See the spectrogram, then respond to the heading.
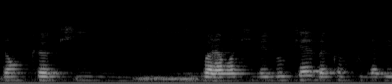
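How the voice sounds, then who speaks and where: Audible room echo surrounds a woman as she speaks. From western France, Saint-Nazaire area. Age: 50s. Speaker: photographer, prize winner. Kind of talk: prize acceptance speech. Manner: halting, many hesitations.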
